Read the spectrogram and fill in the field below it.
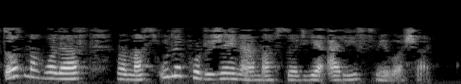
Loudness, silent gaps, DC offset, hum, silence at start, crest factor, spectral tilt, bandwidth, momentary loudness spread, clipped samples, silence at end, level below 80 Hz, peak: -20 LUFS; none; under 0.1%; none; 0.05 s; 16 dB; -8 dB/octave; 5.8 kHz; 13 LU; under 0.1%; 0.35 s; -56 dBFS; -2 dBFS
